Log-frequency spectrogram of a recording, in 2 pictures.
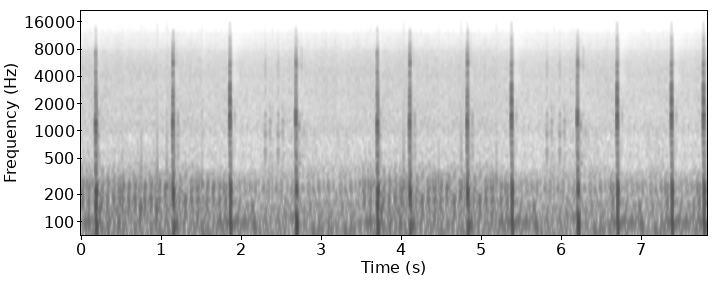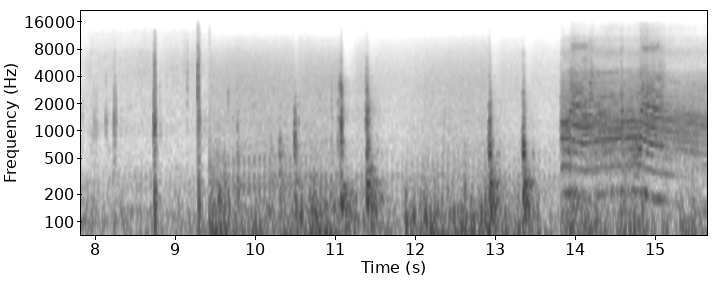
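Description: Sharp knocks, roughly one or two a second, over a low rumble, growing rougher after about nine seconds. Near the end an electric hand planer's motor whines, wavering in pitch as it cuts into wood.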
